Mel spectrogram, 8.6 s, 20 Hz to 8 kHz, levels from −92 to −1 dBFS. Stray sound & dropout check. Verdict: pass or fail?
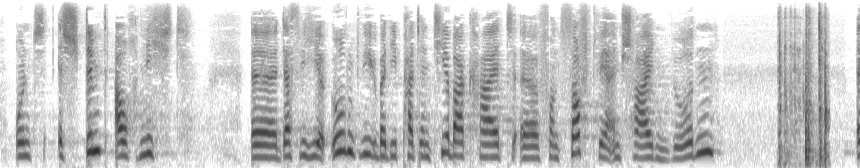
fail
